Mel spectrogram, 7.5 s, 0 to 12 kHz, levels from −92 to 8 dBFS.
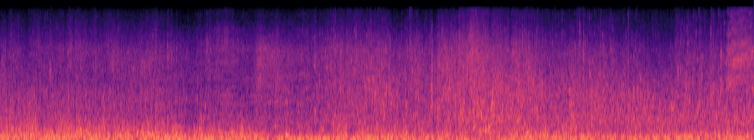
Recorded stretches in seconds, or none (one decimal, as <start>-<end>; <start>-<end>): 0.0-2.1; 3.1-7.5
